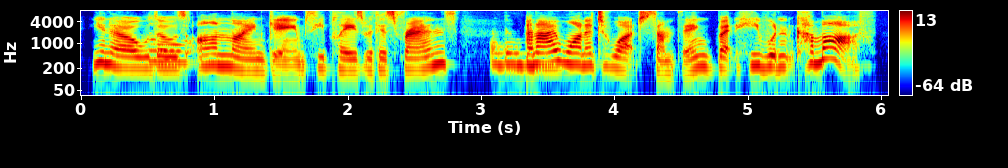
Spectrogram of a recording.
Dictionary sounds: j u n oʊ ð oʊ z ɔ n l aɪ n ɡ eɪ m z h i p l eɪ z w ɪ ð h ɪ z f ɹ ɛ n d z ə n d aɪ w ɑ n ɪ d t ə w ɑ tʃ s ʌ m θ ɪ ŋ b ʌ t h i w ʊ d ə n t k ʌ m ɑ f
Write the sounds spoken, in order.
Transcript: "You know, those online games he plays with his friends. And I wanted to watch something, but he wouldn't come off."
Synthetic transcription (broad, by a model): j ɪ n oʊ ð oʊ z ɔ n l aɪ n ɡ eɪ m z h i p l eɪ z w ɪ ð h ɪ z f ɹ ɛ n d z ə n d aɪ w ɑ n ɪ d t ə w ɑ tʃ s ʌ m θ ɪ ŋ b ʌ t h i w ʊ d n k ʌ m ɑ f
